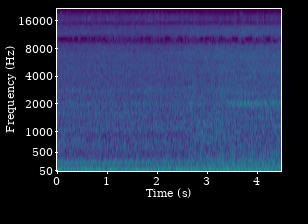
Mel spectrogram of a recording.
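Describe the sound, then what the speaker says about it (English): A 3.5L Toyota V6 engine runs at a steady 1500 RPM, a continuous low hum with no change in pitch throughout. "I have it revving at 1500 RPMs."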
